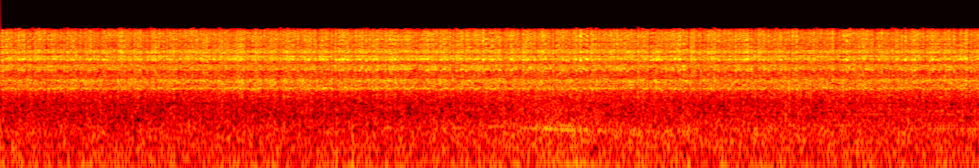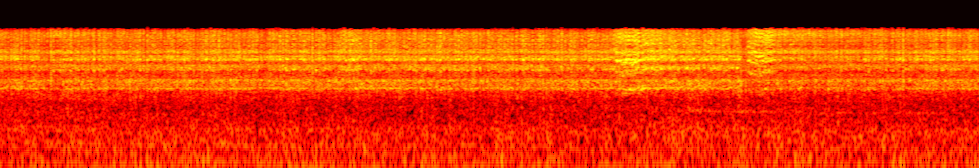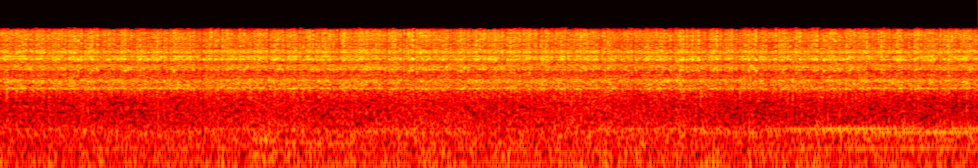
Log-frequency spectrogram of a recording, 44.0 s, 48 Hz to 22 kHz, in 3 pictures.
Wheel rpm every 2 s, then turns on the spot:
230, 240, 230, 240, 230, 230, 230, 230, 230, 230, 230, 230, 230, 230, 230, 240, 230, 230, 230, 230, 230, 230.
none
